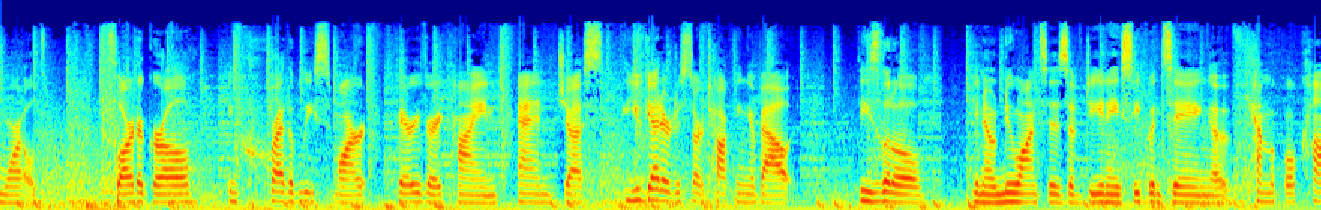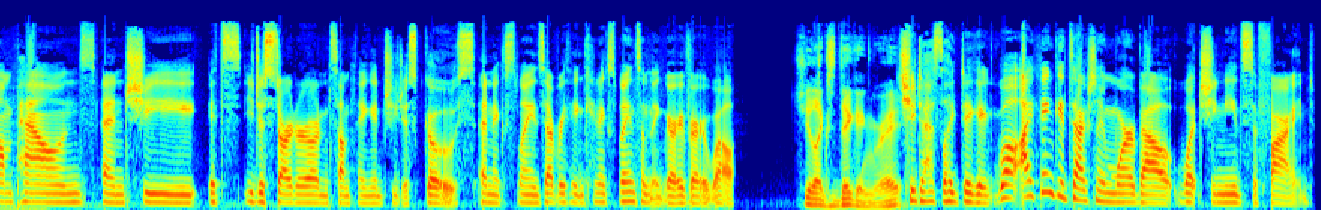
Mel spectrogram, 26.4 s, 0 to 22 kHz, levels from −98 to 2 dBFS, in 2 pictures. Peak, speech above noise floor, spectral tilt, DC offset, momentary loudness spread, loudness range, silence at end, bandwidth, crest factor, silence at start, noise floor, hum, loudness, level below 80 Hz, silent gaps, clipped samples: 0 dBFS; 54 dB; -4 dB/octave; under 0.1%; 10 LU; 3 LU; 0.15 s; 14.5 kHz; 18 dB; 0 s; -72 dBFS; none; -18 LUFS; -36 dBFS; none; under 0.1%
